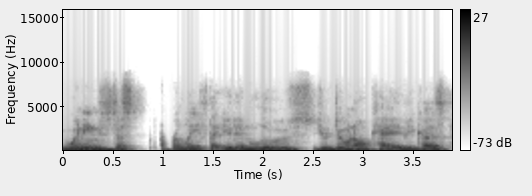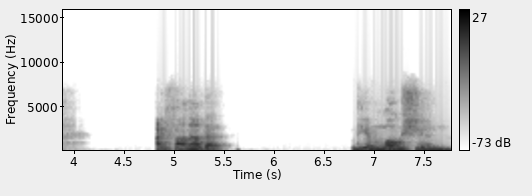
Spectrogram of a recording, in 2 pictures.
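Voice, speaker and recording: A man with an American accent speaks at a fairly slow pace in a fairly high pitch, his dark, mellow tone somewhat breathy, with ordinary pitch variation and long, frequent pauses. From Buffalo, New York, USA. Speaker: Navy veteran pilot, former pro football player, finance executive. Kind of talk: radio interview answer.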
